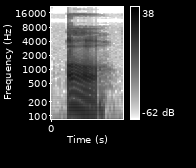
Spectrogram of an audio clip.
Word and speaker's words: as: Second one, tu as, okay? As usual in French, final s is not pronounced. Tu as, tu as, okay?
